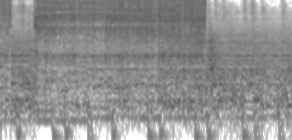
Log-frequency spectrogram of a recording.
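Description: MIG welder arc crackling and hissing in one steady run of bead, starting about half a second in and stopping about three seconds in.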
